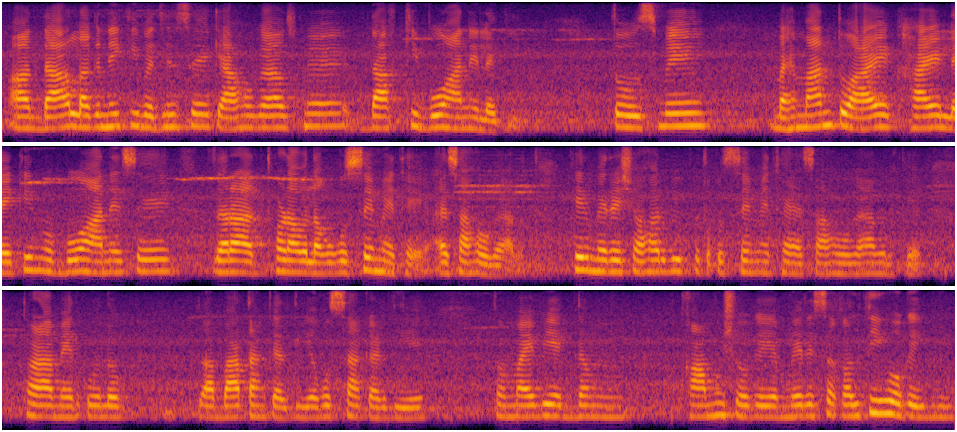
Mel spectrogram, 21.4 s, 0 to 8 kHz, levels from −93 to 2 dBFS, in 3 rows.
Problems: constant background noise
